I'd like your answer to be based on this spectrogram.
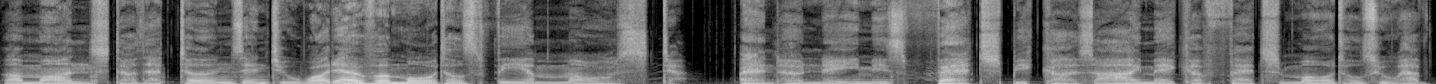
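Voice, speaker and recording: An actor playing a sinister god of fear in a fantasy audio drama, drawling with menacing calm and a gravelly, husky voice. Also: male voice, sits low, no room sound, exaggerated voice. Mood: quiet menace. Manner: slow, drawn-out, menacing calm.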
